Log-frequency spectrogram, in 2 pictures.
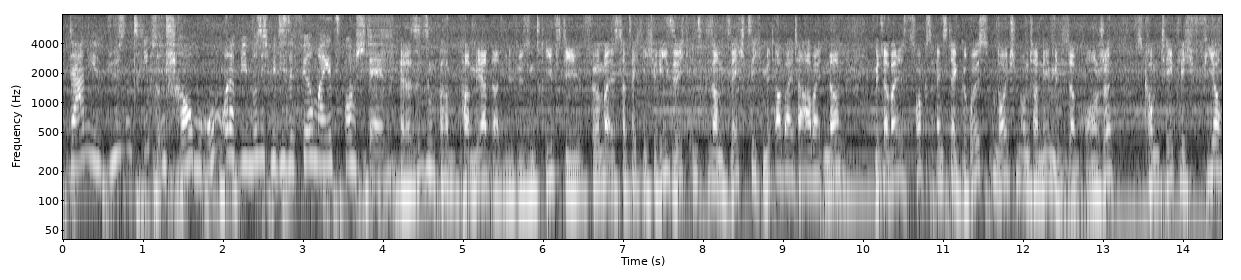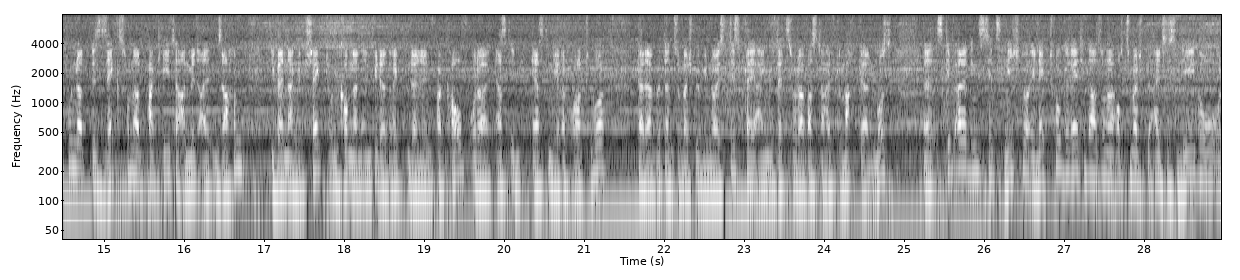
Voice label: Radio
